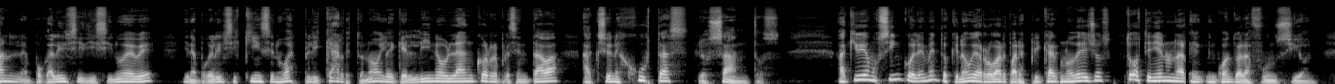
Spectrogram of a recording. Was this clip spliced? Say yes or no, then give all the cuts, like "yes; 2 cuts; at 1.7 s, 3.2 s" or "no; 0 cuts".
yes; 8 cuts; at 3.5 s, 3.9 s, 5.8 s, 7.0 s, 10.1 s, 10.6 s, 11.2 s, 11.8 s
